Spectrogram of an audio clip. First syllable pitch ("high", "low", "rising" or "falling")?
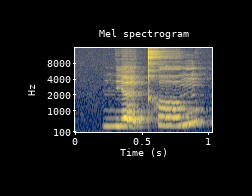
low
